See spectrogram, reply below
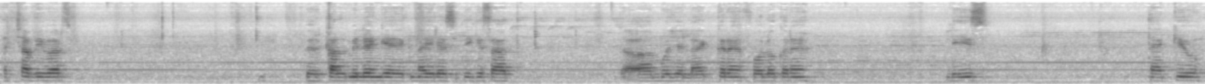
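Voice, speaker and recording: Young male home-cook vlogger, monotone step-by-step delivery, phone mic in a kitchen with frying in the background. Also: a little high, slow pace, long pauses, a little hiss or hum, rough recording. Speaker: cooking vlogger. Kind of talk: casual cooking narration. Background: frying and sizzling in the pan.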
